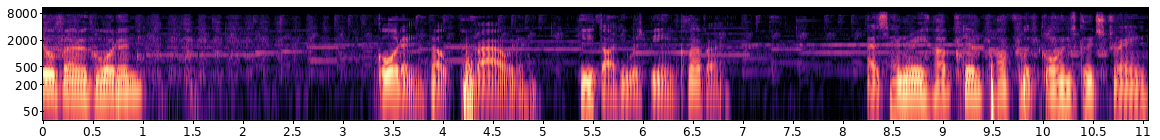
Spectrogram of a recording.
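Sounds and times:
soft background music: 0.0 - 11.0
toy train motor grinding: 0.0 - 11.0.

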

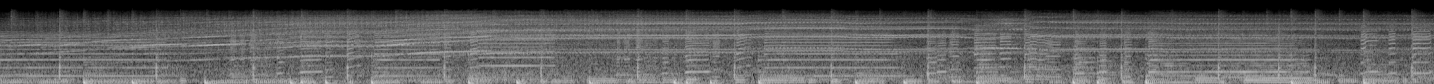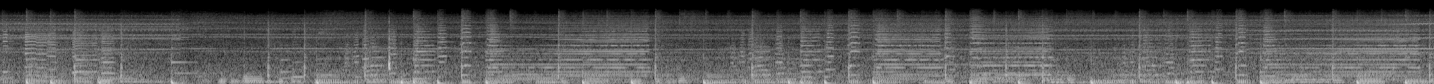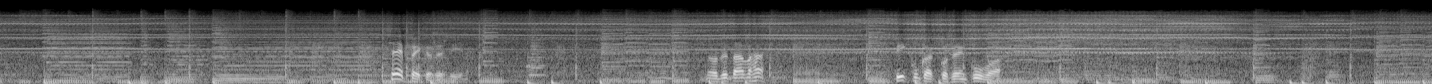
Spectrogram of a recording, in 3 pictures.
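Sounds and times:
background music with beat: 0.0 - 43.0
helicopter motors whining: 0.0 - 43.0.

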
